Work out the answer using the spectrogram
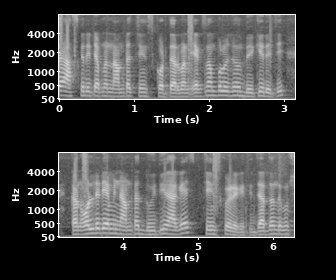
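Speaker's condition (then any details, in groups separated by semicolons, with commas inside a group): No condition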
